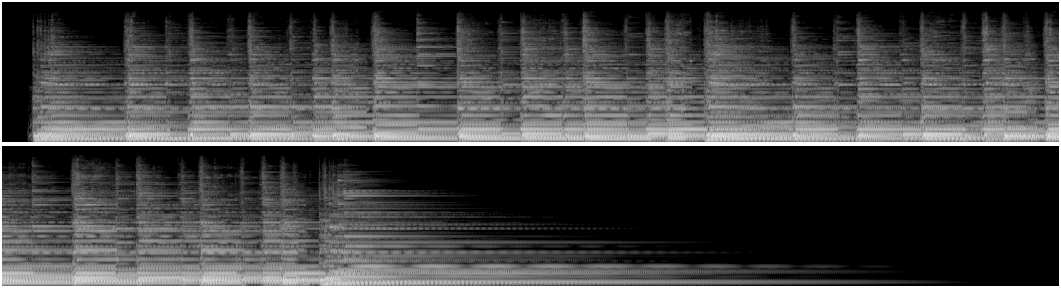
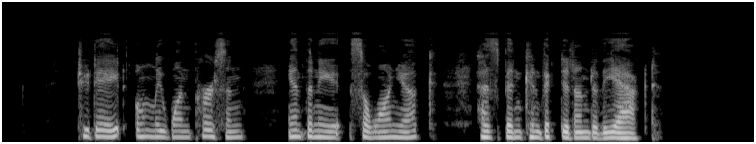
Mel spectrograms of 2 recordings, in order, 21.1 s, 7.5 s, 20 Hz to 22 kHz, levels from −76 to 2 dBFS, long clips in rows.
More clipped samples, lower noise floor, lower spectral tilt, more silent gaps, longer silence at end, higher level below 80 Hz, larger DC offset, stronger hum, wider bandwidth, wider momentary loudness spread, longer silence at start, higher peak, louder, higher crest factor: neither; first, under -90 dBFS vs -86 dBFS; about the same, -6.5 dB/octave vs -7 dB/octave; neither; first, 3.45 s vs 0.95 s; first, -52 dBFS vs -64 dBFS; neither; neither; first, 15.5 kHz vs 9 kHz; about the same, 13 LU vs 14 LU; second, 0.3 s vs 0.75 s; about the same, -2 dBFS vs -4 dBFS; first, -16 LUFS vs -22 LUFS; about the same, 16 dB vs 18 dB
